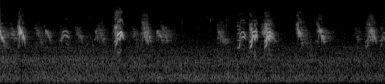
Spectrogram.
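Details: Sparrows flying to a plum tree at a Tenmangū shrine to be fed, 17 June 2022; scattered bright, high chirps, single and paired, several birds calling near and farther off.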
